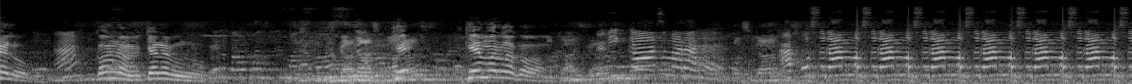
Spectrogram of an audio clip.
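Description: A stalled player or stream likely kept resending its last buffered fragment, producing a broken-record loop: from 8.57 s to the end, a 0.51 s piece repeats five times, replacing the audio.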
